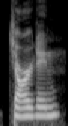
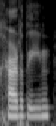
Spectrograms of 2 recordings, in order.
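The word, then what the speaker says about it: Jardín: don't know or Hardin I always called it Jordan I didn't realize I was saying it wrong but it's hardine if you guys um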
